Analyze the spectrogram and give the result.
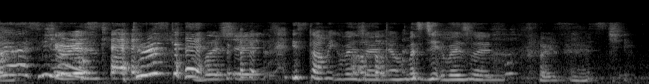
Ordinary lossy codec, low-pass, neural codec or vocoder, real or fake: none; 7.2 kHz; none; real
